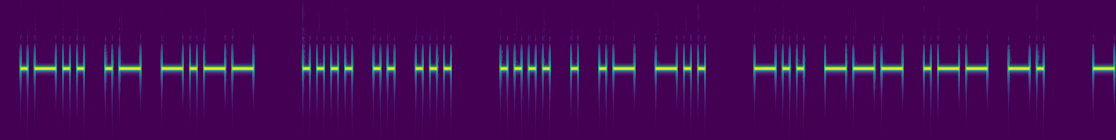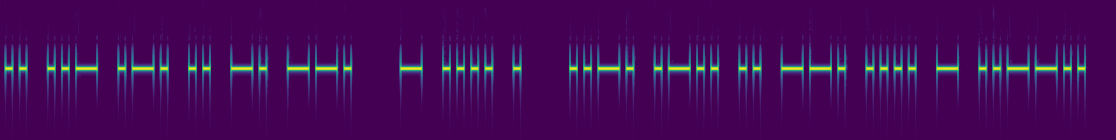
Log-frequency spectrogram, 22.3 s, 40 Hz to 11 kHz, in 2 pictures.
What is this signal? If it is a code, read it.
Morse code, heard as a keyed tone, about 17 wpm, 700 Hz. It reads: LAY HIS HEAD DOWN DURING THE FLIGHT?
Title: Sentences from Top 1000 Words 17wpm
